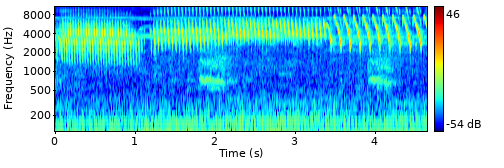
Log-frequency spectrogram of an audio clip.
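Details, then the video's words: Canary singing a sustained buzzy, rolling trill in two sections, followed by a rapid run of crisp descending notes. "Υour Canary Will Sing UNSTOPPABLY"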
